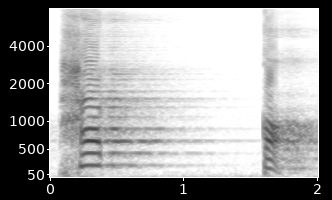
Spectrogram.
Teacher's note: Kalau berhenti pada qaf yang tasydid, qafnya disukunkan, bunyi qalqalah diberikan tapi datangnya terlambat 2 ketukan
